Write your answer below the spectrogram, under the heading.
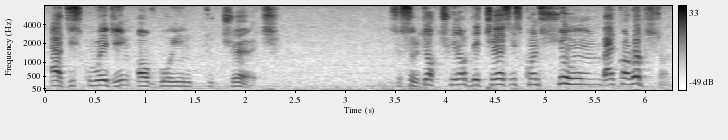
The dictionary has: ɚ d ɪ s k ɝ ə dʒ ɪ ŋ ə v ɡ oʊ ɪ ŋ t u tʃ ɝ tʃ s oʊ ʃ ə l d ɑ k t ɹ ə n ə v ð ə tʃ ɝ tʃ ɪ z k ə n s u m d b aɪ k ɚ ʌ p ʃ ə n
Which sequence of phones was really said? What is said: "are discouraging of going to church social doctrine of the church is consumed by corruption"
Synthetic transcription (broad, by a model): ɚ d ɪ s k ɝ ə dʒ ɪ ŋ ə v ɡ oʊ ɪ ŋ t u tʃ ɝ tʃ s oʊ s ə d ɑ k t ɹ ə n ə v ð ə tʃ ɝ tʃ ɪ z k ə n s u m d b aɪ k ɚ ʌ p ʃ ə n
